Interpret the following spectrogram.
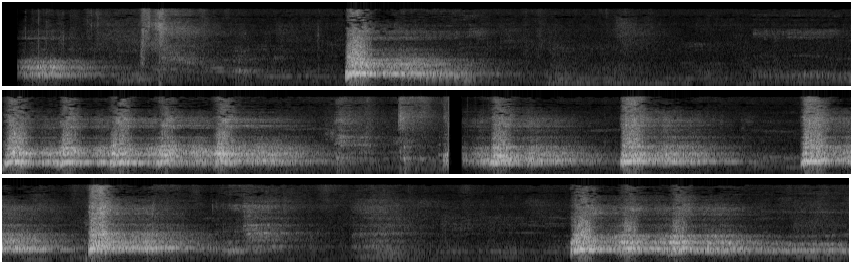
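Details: Two American Pit Bull Terriers barking: loud, rough barks in irregular clusters of rapid repeats, separated by quieter gaps, with a softer stretch before the first hard bark.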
